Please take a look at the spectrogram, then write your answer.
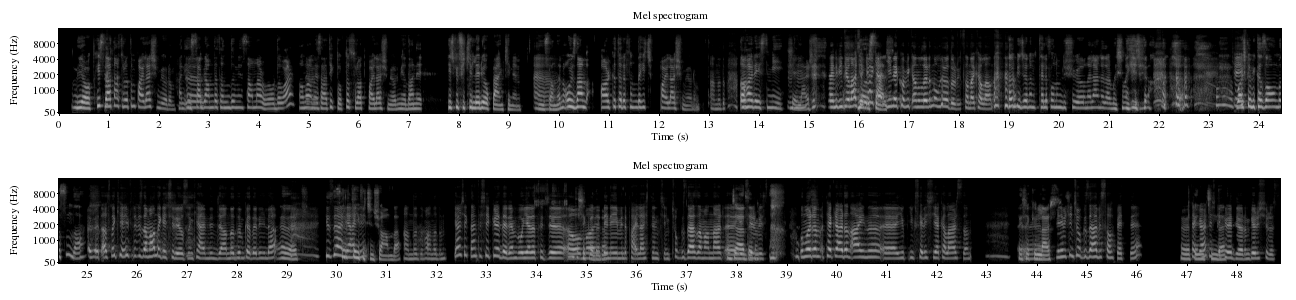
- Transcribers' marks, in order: chuckle; other background noise; chuckle; chuckle; laughing while speaking: "geliyor"; chuckle; chuckle; chuckle; tapping
- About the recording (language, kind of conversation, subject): Turkish, podcast, Sosyal medya, yaratıcılık sürecini nasıl değiştirdi?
